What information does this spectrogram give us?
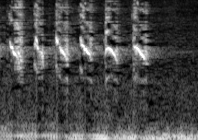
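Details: Greater green leafbird song played as a prompt to get a silent bird to respond: six clear, high whistled notes, each sliding downward, given in quick regular succession over a steady low rumble of traffic.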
